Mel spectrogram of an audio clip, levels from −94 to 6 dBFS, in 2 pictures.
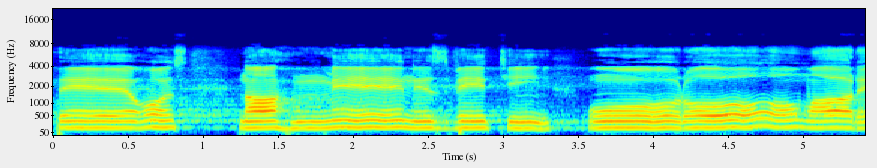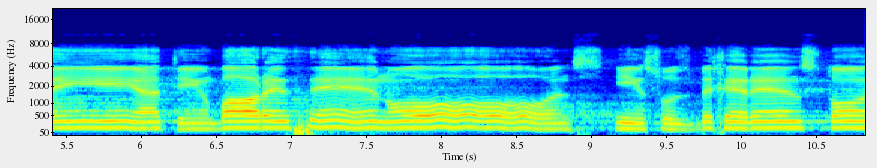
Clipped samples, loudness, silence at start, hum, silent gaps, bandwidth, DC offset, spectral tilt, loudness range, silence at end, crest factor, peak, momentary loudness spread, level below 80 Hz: under 0.1%; -23 LUFS; 0 s; none; none; 7.6 kHz; under 0.1%; -5.5 dB/octave; 4 LU; 0 s; 18 dB; -6 dBFS; 10 LU; -54 dBFS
